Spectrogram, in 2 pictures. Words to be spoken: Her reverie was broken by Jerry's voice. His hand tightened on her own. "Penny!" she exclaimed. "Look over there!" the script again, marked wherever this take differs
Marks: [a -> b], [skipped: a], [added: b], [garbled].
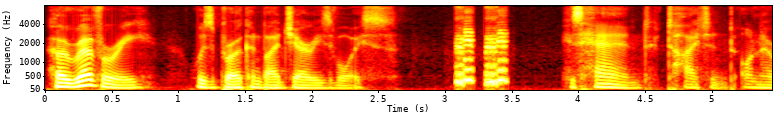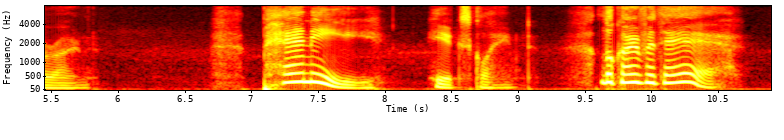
Her reverie was broken by Jerry's voice. His hand tightened on her own. "Penny!" [she -> he] exclaimed. "Look over there!"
